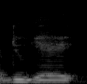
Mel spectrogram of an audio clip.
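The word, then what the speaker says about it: Dugas: flight attendant gate on do gas or Duguay depending on your French pronunciation mine's not awesome okay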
